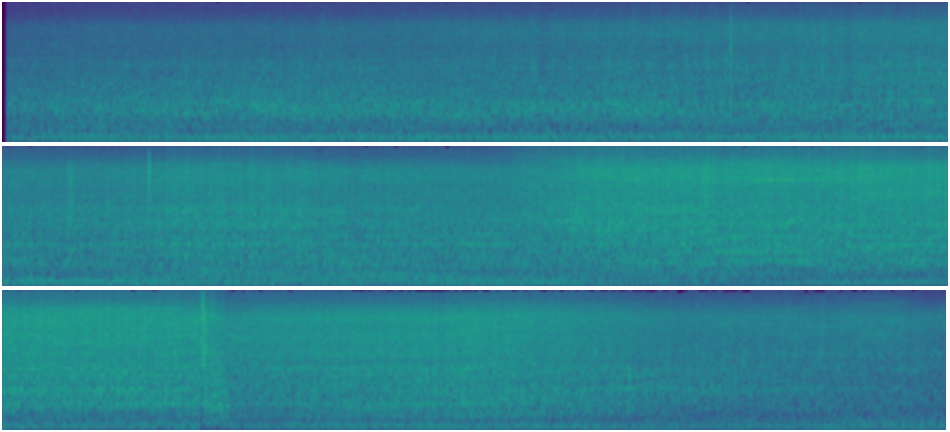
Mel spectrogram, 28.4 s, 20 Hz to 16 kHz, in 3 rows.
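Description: The 2005 Dodge Ram 1500's 5.7-litre HEMI Magnum V8 idling steadily, with one sharp click about three quarters of the way through.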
